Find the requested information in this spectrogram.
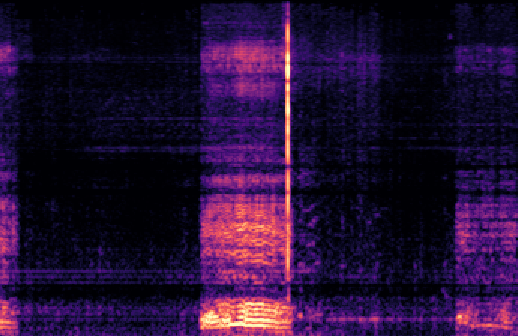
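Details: Long-haired Chihuahua snoring: one long gravelly, rattling breath ending in a sharp click, then a softer snore starting a few seconds later.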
